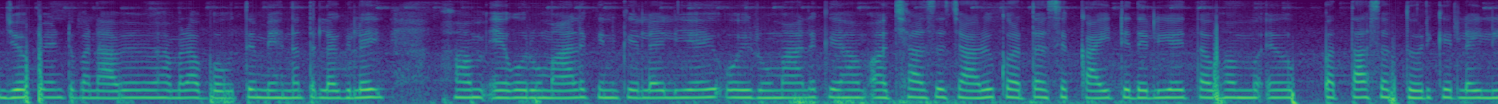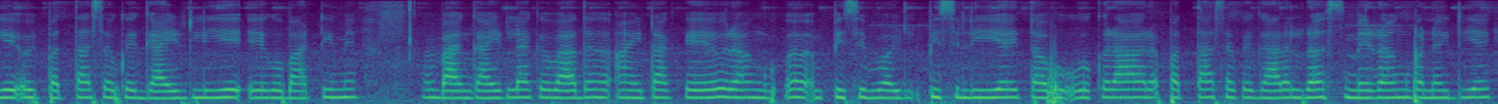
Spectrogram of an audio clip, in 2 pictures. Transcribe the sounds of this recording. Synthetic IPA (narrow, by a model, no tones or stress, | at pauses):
d͡ʒepẽɳʈbənabemeɦəmɾabəɦut̪emeɦnət̪ləɡləi | həmeɡoɾumalkinkeləlijəiʔoiɾumalkeɦəmʔətːʃʰasẽt͡ʃaɾukəɾt̪əsekaɪʈd̪elijət̪əbɦəmeɡopət̪ːasəbʱt̪oɽikeləlijəoipət̪ːasəbʱkeɡaɪɽlijeʔeɡobaʈime | oibad̪ɡaɪɖlɛkebad̪ãɪ̃ʈakeɾəŋɡpispisliət̪əbokɾapət̪ːasəb̚keɡaɾəlɾəsmẽɾəŋɡbənəɪlijə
